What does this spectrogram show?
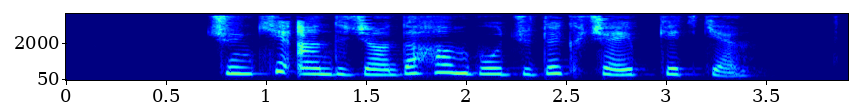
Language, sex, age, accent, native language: Uzbek, female, 18-24, Samarqand, Uzbek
